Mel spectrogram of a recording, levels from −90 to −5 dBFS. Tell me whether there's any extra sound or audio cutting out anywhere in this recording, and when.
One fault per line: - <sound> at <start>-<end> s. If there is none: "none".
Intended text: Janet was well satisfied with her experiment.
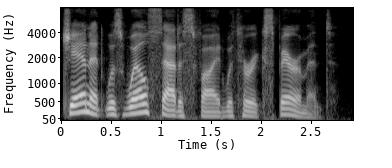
none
